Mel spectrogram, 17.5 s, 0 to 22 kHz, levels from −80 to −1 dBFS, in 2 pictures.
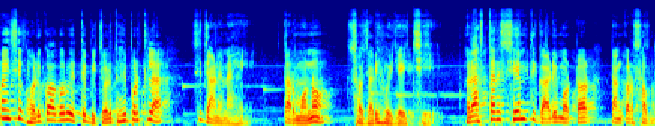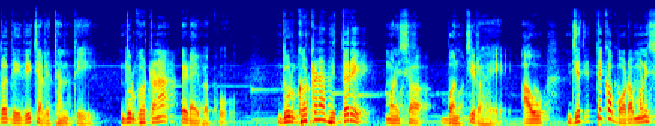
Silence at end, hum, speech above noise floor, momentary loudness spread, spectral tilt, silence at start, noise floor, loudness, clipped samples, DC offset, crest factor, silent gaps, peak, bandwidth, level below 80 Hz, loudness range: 0 s; none; 25 dB; 12 LU; -6.5 dB/octave; 0 s; -40 dBFS; -16 LUFS; under 0.1%; under 0.1%; 16 dB; none; 0 dBFS; 16 kHz; -40 dBFS; 3 LU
